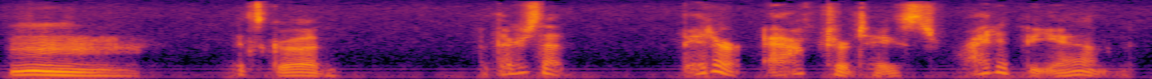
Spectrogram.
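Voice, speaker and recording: A man's voice: fairly low pitch, big pitch swings, slow, a little mellow, slightly rough, full character voice. A man playing an easygoing, chatty, naive American tourist in an amateur radio play, talking informally. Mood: content. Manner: informal, breezy.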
